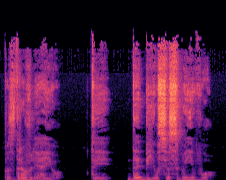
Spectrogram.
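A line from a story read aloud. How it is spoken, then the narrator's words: Policeman's very muffled quiet whisper. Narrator (Russian): Очень глухо и тихо прошептал полицейский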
